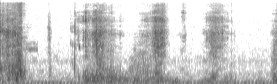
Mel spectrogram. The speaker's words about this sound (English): what you munching on? Oh, I'm sorry. I forgot. No. I know you do it on purpose, but I just like to know what it is.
